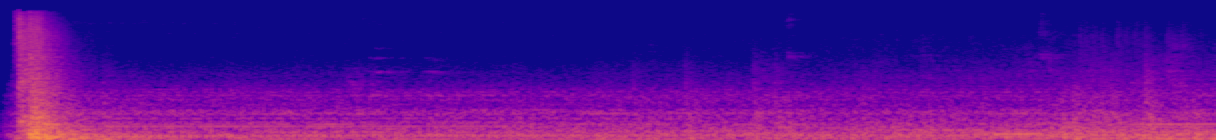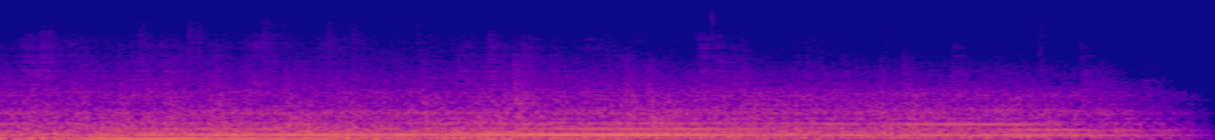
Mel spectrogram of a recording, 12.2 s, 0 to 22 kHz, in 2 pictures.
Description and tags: The sound of travelling in a typical elevator. Recorded in an apartment building in Caloundra with the Zoom H6 XY module.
